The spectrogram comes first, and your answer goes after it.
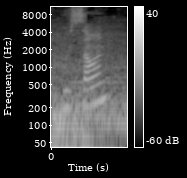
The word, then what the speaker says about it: Busan: Busan? Is this the correct pronunciation? That's right, and people were evacuated there.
